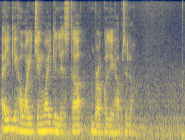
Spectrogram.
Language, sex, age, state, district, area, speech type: Manipuri, male, 30-45, Manipur, Imphal West, urban, read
